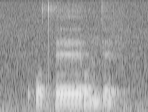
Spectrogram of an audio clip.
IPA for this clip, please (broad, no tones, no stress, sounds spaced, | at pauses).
ʔ ɔ d ʔ ɛː ɾ ɔ ɾ ə̃ ɡ ɛ f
